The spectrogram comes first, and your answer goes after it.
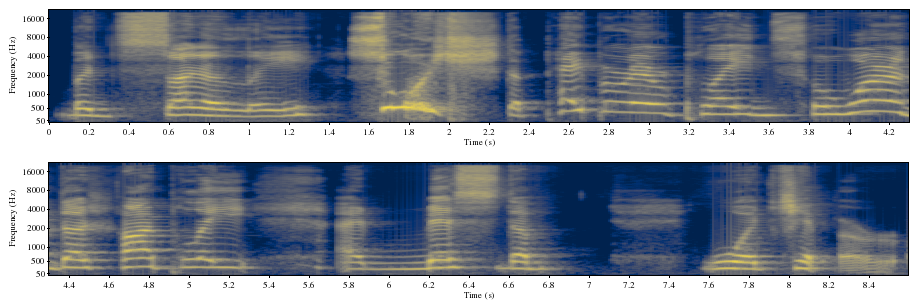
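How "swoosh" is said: high, loud swooshing sound word; exclaimed swoosh. A narrator's reading. Narrator as the plane suddenly swerves, exclaimed swoosh. Story sound effect called out.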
